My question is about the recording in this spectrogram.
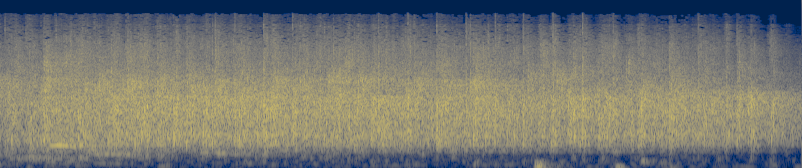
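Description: Audience applauding: a steady patter of many hands clapping that starts right away and begins to die away at the very end.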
